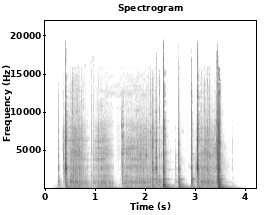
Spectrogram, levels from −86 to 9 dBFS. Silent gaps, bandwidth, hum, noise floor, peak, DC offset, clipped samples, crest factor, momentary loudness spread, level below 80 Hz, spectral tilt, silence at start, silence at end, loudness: none; 19.5 kHz; none; -65 dBFS; -4 dBFS; under 0.1%; under 0.1%; 28 dB; 19 LU; -52 dBFS; -1.5 dB/octave; 0.25 s; 0.5 s; -27 LUFS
